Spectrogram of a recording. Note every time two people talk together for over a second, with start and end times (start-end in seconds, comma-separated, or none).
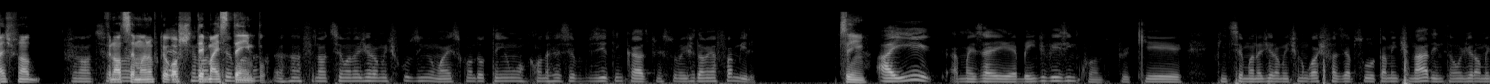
1.0-2.7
